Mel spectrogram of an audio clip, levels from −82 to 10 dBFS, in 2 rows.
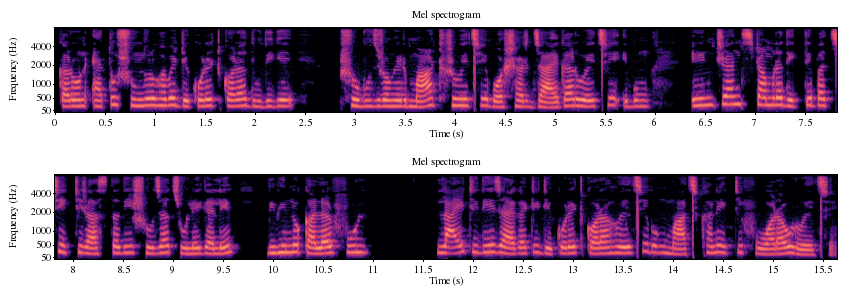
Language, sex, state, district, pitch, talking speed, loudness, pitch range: Bengali, female, West Bengal, North 24 Parganas, 220 Hz, 145 wpm, -16 LUFS, 205-240 Hz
